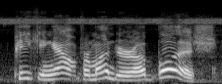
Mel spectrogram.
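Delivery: ordinary delivery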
